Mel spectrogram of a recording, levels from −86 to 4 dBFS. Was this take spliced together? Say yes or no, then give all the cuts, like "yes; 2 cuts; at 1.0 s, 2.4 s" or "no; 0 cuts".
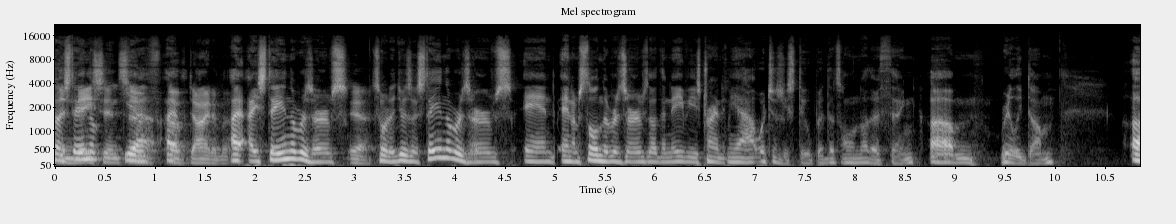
yes; 5 cuts; at 5.0 s, 5.9 s, 6.7 s, 7.3 s, 8.6 s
